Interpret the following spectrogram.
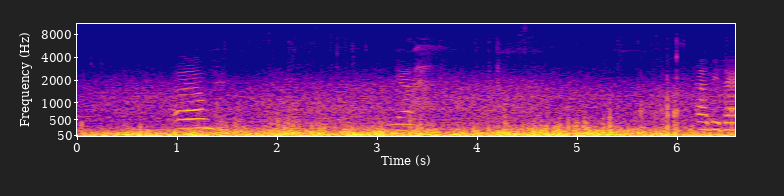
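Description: Strong wind buffeting the microphone: a loud, heavy rumble. Brief snatches of a woman's voice come through about a second in and again past three seconds.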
